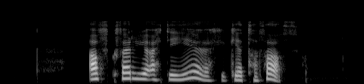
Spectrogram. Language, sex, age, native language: Icelandic, female, 20-29, Icelandic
